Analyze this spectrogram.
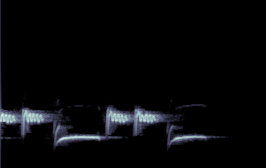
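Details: Varied tit singing a repeated phrase of high, shrill twitters followed by a lower, sustained whistle, given twice in under two seconds against silence.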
